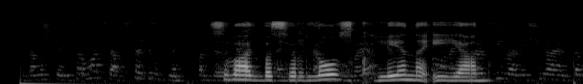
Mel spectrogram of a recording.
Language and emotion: Russian, neutral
